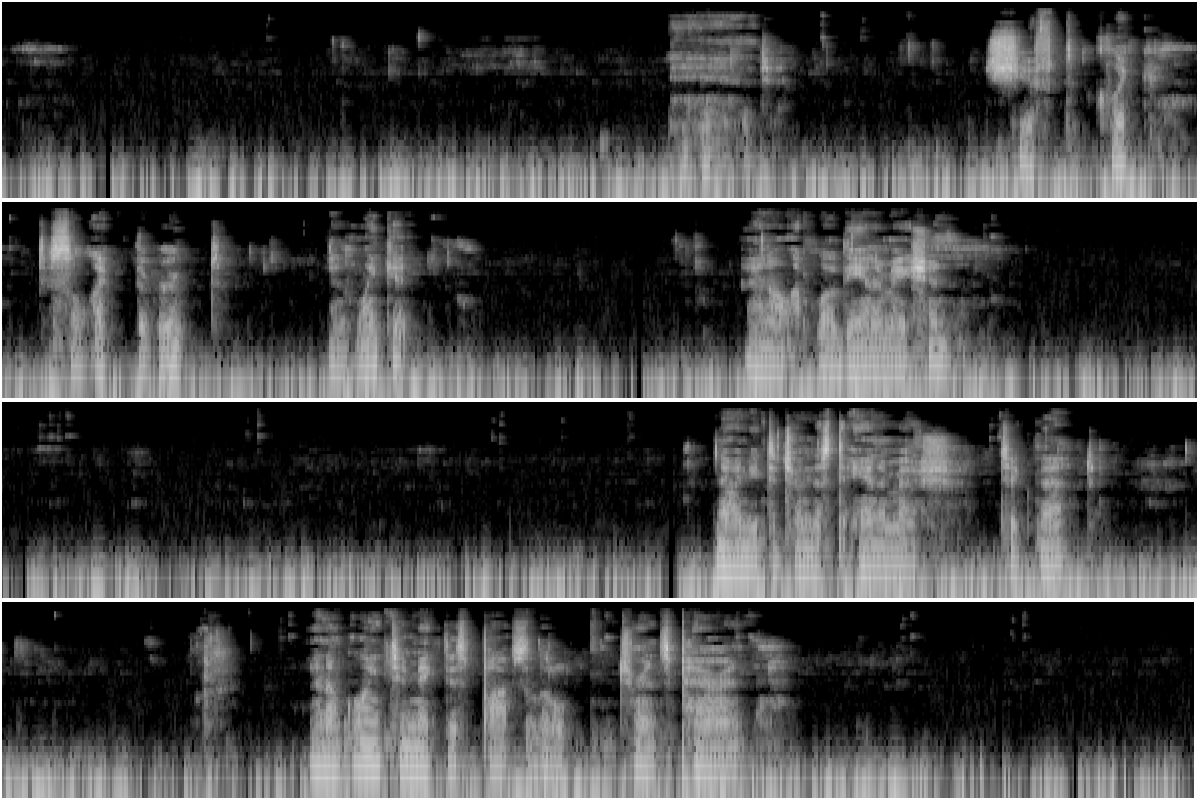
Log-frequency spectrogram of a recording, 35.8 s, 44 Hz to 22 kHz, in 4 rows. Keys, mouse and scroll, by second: 2.2 alt+click, 6.7 alt+click, 7.8 shift+click, 12.1 click, 14.9 click, 18.5 double click, 19.9 click, 22.3 click, 24.1 click, 29.1 click, 29.6 double click, 31.5 click.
